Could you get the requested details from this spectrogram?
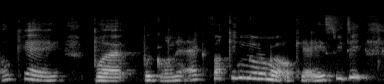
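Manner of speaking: condescending, patronizing, talking-down tone. Retelling a reunion scene, kneeling before someone: imitating talking down to a patient. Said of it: "the tone of it".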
